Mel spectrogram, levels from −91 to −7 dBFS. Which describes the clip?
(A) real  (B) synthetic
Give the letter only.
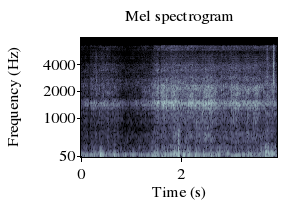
B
